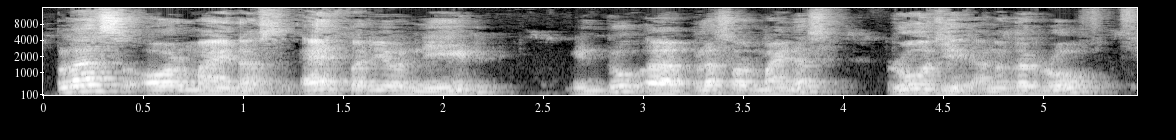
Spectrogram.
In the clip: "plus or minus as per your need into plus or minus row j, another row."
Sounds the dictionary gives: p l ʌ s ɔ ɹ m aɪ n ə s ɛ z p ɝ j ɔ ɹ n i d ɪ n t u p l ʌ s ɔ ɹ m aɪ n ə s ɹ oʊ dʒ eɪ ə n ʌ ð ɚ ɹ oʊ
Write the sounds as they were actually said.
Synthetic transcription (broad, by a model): p l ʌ s ɔ ɹ m aɪ n ə s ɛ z f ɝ j ɔ ɹ n i d ɪ n t u p l ʌ s ɔ ɹ m aɪ n ə s ɹ oʊ dʒ eɪ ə n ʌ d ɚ ɹ oʊ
